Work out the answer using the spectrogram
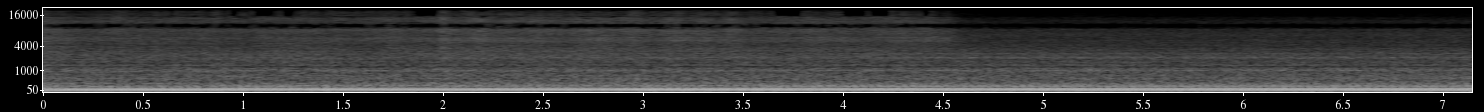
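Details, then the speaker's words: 2008 Chevy HHR 2.2 I4 power-braked in Drive: a low, uneven, lumpy drone from a number four cylinder misfire; it has 60 psi compression versus 120–140 on the others. Swapping the coil and plugs didn't fix it, so the engine needs replacing. "come to find out that number three two and one compression is right around 120 140. number four is at a solid 60."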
